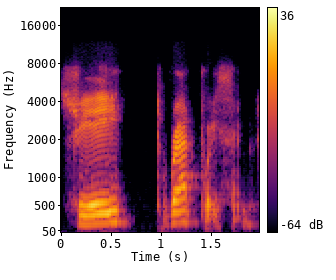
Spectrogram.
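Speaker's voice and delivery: ordinary talk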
